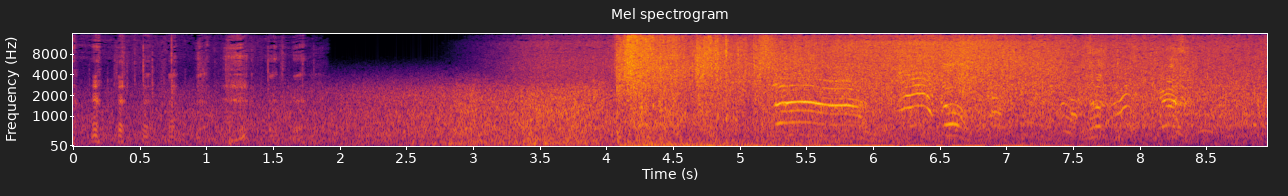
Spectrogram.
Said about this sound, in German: Verdammt! Irgendwas hat die Schiffswand durchschlagen! Kanonenfeuer!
